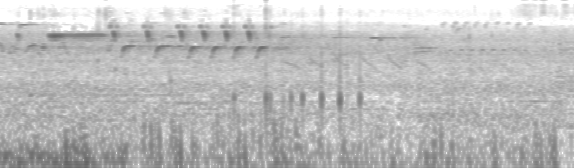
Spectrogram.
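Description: Wind rumbling on the microphone for about the first second, then a songbird singing a quick series of repeated high notes, with a short run of soft ticks about three seconds in.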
